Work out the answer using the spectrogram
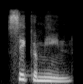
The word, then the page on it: sycamine: Indian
